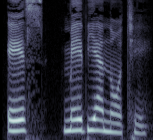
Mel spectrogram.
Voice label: "es medianoche", spanish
